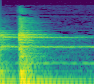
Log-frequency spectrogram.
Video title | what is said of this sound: ‼️😱Spooky Dreams Storytime Real Experiences💀 l Scary TikTok Compilation💀 | this bed is metal. That's what I heard, just a little deeper because it's cast iron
